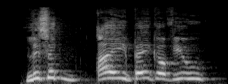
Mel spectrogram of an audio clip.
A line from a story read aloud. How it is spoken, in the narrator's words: cried the savage earnestly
